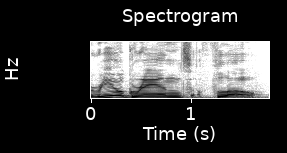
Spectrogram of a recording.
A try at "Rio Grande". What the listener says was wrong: There's an E on the end of that.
